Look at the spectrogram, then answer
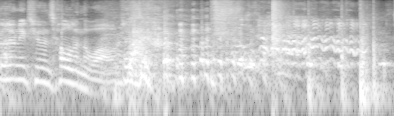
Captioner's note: laughter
